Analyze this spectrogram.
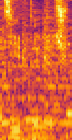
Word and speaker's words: Дитович: Оно произносится как Дитович.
